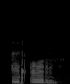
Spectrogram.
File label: "ar7or" Biak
